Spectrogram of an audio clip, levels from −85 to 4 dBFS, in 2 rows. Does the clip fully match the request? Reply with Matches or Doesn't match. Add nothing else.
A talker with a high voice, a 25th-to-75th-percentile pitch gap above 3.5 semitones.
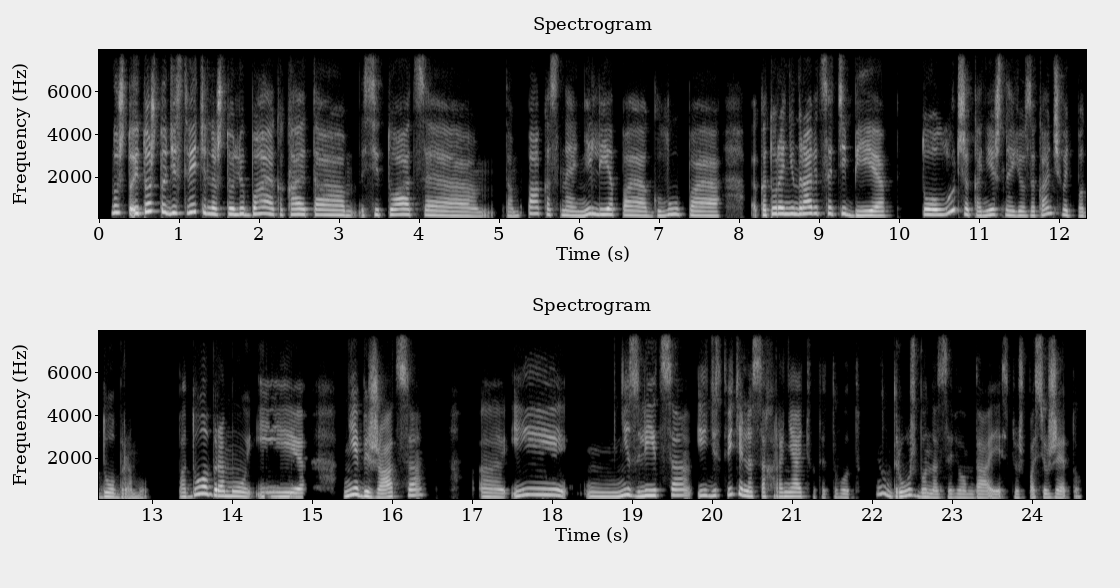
Matches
